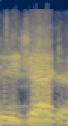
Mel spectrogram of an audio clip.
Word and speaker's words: De Jagger: It's just D Jagger is how you say it.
